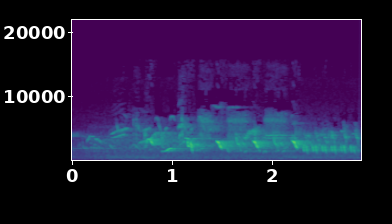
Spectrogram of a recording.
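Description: bird, birds chirping and calling

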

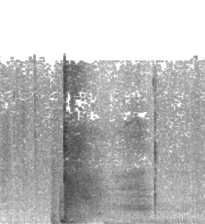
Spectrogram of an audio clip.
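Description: human body sound, sneeze

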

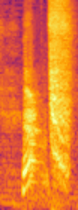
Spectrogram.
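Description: human body sound, sneeze

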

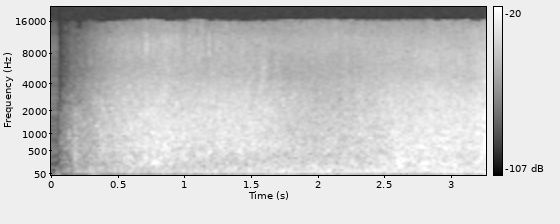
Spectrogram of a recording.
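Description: nature, sea waves washing ashore

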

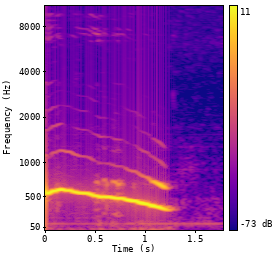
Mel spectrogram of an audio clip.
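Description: bird, rooster crowing

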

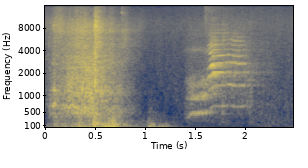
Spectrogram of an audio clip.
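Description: animal, cat meowing

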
